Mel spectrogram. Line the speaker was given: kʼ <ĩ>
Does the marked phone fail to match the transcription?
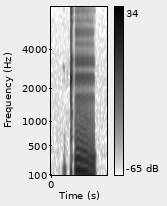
no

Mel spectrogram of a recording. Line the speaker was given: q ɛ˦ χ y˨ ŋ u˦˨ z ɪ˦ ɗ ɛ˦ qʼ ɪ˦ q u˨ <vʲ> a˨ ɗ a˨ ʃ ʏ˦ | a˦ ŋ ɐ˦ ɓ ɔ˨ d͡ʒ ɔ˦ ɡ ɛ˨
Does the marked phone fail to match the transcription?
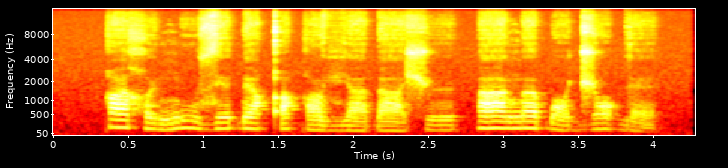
no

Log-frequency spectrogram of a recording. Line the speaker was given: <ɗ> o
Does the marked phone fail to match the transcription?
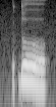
no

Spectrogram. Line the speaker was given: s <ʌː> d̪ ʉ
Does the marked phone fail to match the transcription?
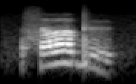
no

